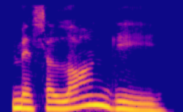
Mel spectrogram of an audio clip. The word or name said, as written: Missolonghi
